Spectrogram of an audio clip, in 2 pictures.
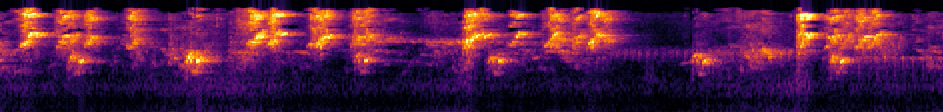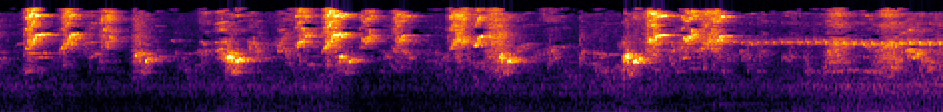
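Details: Common starling kept by a bird keeper, singing a long mix of rattling clicks and scratchy squeaks, including a drawn-out buzzy high note near the end, over low background hum.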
